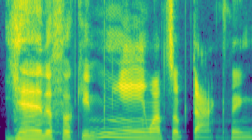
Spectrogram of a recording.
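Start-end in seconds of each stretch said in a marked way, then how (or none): 1.2-2.2 mock Bugs Bunny accent. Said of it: "that shitty accent".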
